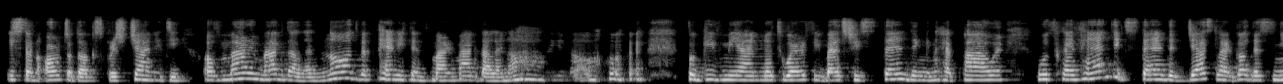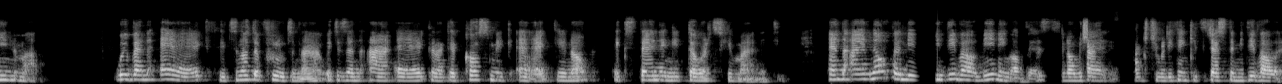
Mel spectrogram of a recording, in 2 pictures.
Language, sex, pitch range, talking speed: English, female, 175-220 Hz, 170 wpm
